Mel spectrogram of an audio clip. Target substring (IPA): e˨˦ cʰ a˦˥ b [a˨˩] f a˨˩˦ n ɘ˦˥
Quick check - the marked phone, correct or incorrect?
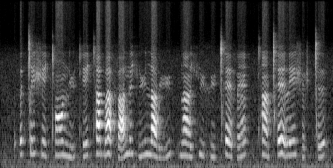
incorrect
